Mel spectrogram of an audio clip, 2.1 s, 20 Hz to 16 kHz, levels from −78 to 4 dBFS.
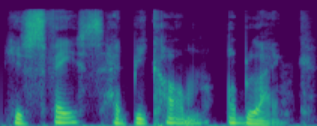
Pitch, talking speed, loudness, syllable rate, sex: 120 Hz, 170 wpm, -20 LUFS, 4.1 syllables/s, female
